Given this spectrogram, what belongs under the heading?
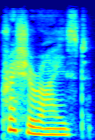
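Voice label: "pressurized", British English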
